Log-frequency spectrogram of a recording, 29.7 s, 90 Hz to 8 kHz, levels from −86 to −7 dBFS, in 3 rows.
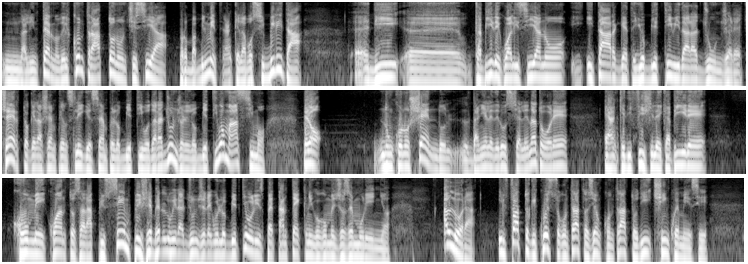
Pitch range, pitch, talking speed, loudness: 115-140 Hz, 125 Hz, 150 wpm, -13 LUFS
